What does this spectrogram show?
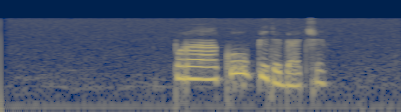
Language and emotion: Russian, positive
